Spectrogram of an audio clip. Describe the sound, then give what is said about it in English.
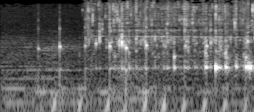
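Saldo wine, the second wine of a tasting, is poured into a glass, a steady gurgling stream that starts softly, then swells into a brighter splashing trickle with rising pitch as the glass fills. “Wine number two, and of course, let's hear that sound one more time.”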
